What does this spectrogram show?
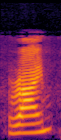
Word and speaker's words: rhyme: are plenty more words the silent h is to be found in words like rhyme rhythm rhetoric rhododendron rheumatism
